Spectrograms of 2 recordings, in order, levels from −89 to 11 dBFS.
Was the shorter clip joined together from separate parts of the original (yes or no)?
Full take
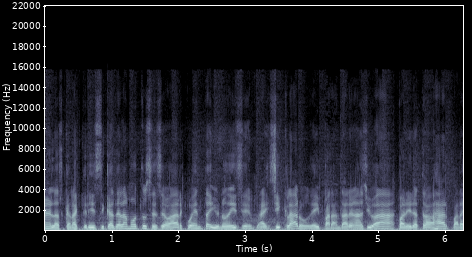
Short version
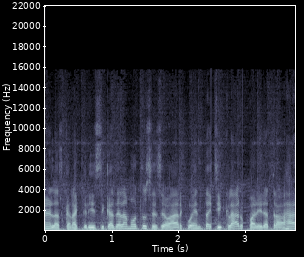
yes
